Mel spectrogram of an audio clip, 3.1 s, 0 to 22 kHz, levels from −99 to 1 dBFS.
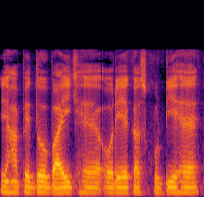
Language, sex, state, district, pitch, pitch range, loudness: Hindi, male, Jharkhand, Deoghar, 105 Hz, 100-105 Hz, -18 LUFS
